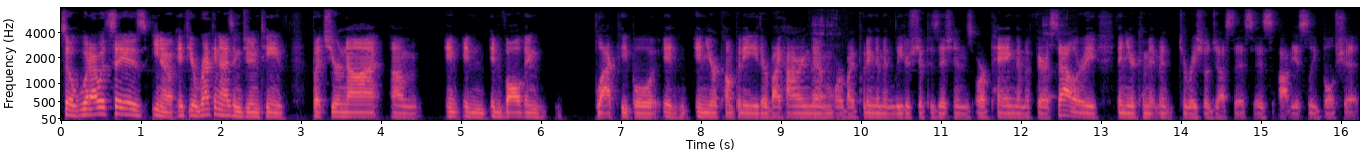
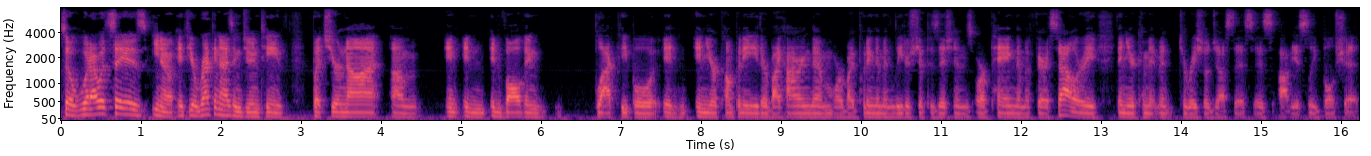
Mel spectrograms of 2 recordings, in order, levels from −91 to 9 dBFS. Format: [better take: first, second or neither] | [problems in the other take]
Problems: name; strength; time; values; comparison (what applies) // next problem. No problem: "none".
second | noise reduction (neural mask model RNNoise)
